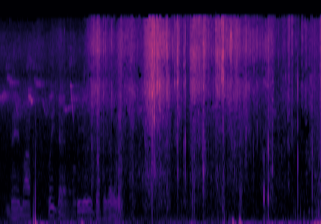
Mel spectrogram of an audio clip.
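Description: A man's voice talking quietly for about two seconds, then a few seconds of rustling and crackling among dry leaves and grass.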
